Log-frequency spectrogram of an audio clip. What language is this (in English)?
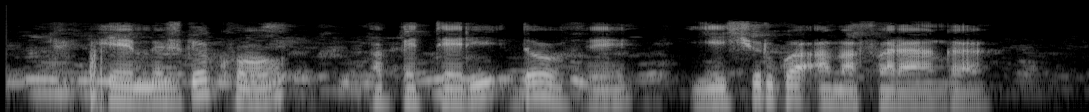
Kinyarwanda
